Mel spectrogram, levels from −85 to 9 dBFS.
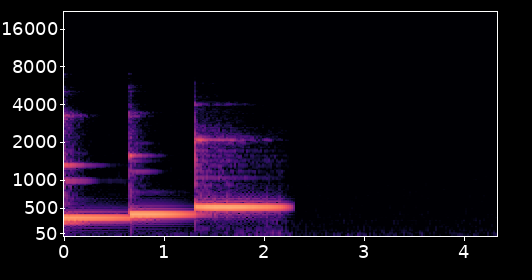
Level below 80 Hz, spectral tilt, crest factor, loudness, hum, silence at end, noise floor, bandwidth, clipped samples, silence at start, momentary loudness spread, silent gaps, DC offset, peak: -70 dBFS; -7.5 dB/octave; 10 dB; -13 LUFS; none; 2.05 s; -74 dBFS; 4.3 kHz; under 0.1%; 0 s; 7 LU; none; under 0.1%; -6 dBFS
